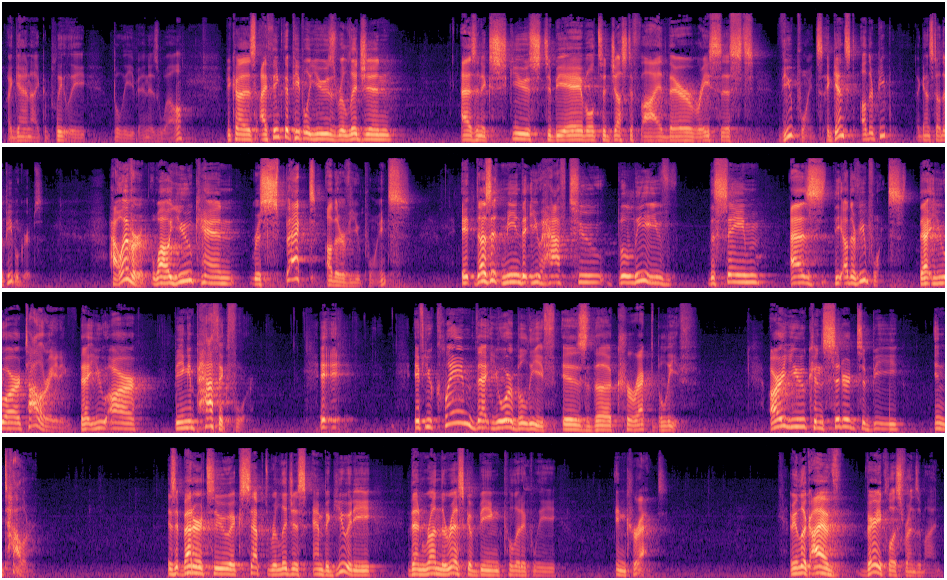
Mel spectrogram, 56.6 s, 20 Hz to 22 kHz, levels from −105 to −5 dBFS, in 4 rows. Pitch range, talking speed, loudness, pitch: 120-175 Hz, 110 wpm, -22 LUFS, 140 Hz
